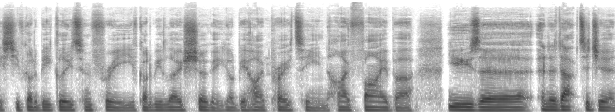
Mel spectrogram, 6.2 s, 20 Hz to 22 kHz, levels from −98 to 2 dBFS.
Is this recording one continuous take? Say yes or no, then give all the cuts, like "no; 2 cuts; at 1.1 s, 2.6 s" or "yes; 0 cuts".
no; 1 cut; at 4.3 s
